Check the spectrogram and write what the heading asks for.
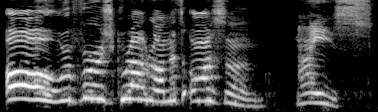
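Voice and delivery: high, loud burst of joy; thrilled by the pull; excited shout. Real, not acted. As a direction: cry out in delight. Pulls reverse Groudon.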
